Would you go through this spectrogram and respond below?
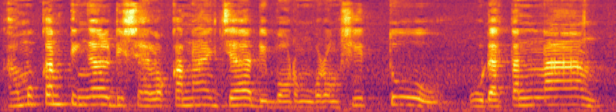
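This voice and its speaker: A woman doing a kindly calm horse. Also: mid-range voice, moderate pace, a little hiss or hum, pitched above the performer's own voice, close to an everyday voice.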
